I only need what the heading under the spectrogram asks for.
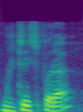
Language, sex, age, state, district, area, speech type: Bodo, male, 30-45, Assam, Chirang, urban, spontaneous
